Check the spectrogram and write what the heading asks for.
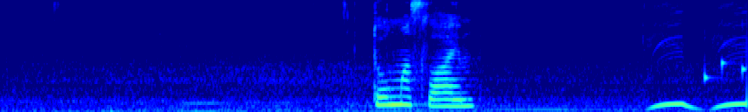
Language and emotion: Russian, neutral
